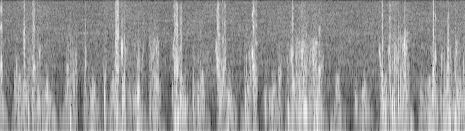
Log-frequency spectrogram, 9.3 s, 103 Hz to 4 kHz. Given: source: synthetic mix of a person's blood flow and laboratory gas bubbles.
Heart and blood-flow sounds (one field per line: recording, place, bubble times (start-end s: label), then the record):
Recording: Doppler ultrasound of blood flow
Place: precordium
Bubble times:
0.00-0.07 s: bubbles
0.27-0.83 s: bubbles
1.31-1.57 s: bubbles
1.68-1.76 s: bubbles
2.06-2.15 s: bubbles
2.28-2.54 s: bubbles
2.72-2.88 s: bubbles
2.97-3.18 s: bubbles
3.43-3.76 s: bubbles
3.84-4.04 s: bubbles
4.29-4.56 s: bubbles
4.87-5.17 s: bubbles
5.56-5.64 s: bubbles
5.71-6.48 s: bubbles
7.56-7.72 s: bubbles
7.76-8.21 s: bubbles
8.61-8.74 s: bubbles
8.79-9.31 s: bubbles
From the record:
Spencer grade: 3 (all of the cardiac periods contain showers or single bubble signals, but not dominating or overriding the cardiac motion signals)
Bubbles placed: anywhere in the cardiac cycle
